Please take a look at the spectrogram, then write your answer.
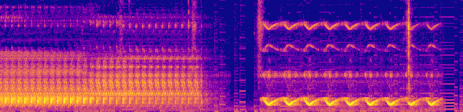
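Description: A Takara Henkei Onslaught transforming robot toy plays its electronic sound effects at close range: a rapid pulsing alarm-like warble for about three seconds, a short pause, then a repeating rising-and-falling siren wail.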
